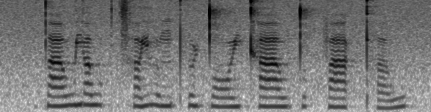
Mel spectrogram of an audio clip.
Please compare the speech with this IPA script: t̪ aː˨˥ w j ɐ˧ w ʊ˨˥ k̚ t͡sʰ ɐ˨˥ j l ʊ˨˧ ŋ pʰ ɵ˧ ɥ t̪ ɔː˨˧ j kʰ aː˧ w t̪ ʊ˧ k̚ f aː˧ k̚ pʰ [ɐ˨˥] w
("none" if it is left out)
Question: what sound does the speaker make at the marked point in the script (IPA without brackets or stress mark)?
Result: ɐ˨˥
